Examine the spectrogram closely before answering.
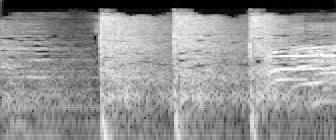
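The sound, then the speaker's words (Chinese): Gunshots ring out at a wedding: three sharp, loud cracks, evenly spaced less than half a second apart, each a sudden broad burst with a brief ringing tail. “突然婚礼现场竟然响起了可怕的枪声，这让所有人都惊慌失措。”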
